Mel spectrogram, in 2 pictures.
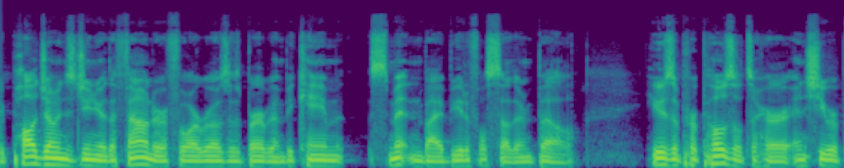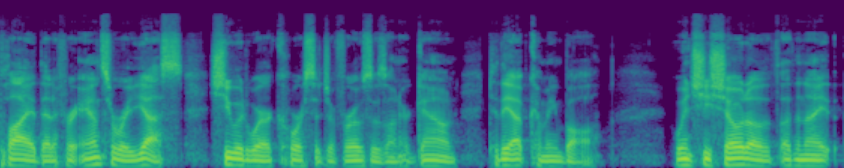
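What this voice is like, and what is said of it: Flat monotone reading voice. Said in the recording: “I'm going to try to do Cole Cuchna monotone ... bad Cole Cuchna impersonation ... not a good Cole Cuchna impersonation. But I was trying to read monotone”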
